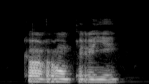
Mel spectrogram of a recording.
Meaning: second-person plural conditional of corrompre
- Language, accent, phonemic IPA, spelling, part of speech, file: French, Canada, /kɔ.ʁɔ̃.pʁi.je/, corrompriez, verb, LL-Q150 (fra)-corrompriez.wav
